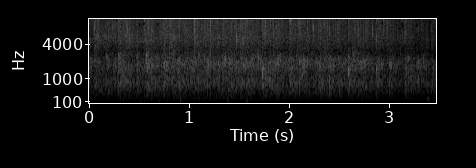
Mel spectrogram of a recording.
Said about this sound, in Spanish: Un aplauso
